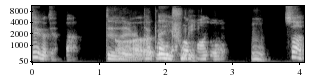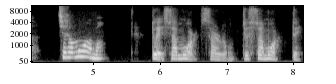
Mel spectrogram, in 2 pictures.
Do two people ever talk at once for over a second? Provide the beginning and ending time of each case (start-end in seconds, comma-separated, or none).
1.2-2.5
